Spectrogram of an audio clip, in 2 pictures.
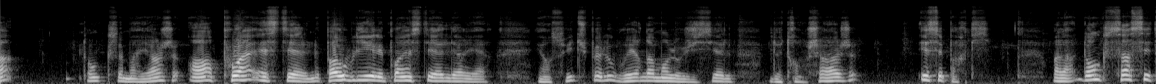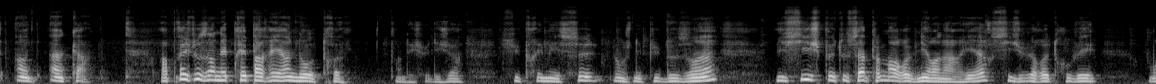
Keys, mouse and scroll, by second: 8.7 click, 10.0 click, 16.5 click, 17.7 Delete, 20.0 click, 20.5 click, 21.0 click.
